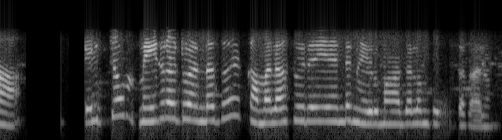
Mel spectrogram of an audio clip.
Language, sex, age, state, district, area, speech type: Malayalam, female, 30-45, Kerala, Palakkad, urban, conversation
